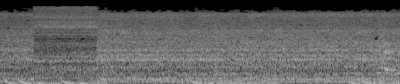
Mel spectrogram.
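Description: Steady rushing, blowing noise of smoke being blown into a fire-training room, with a brief louder hiss about half a second in.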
